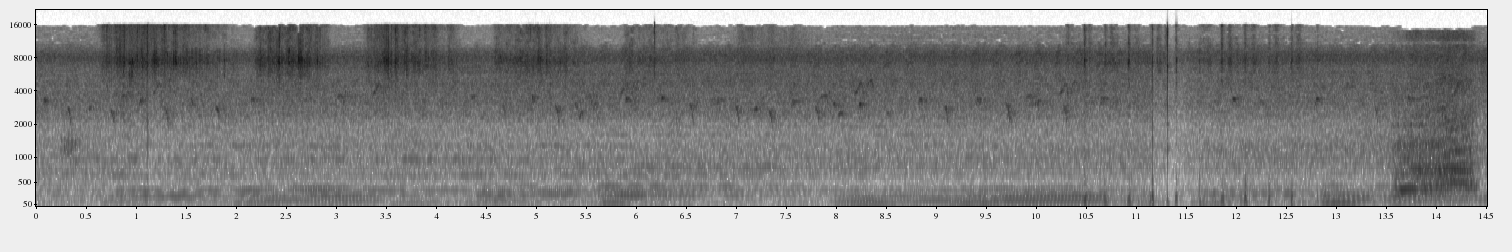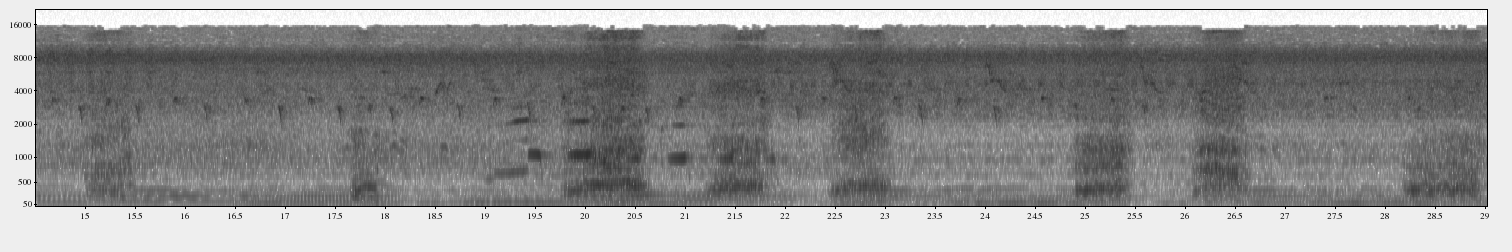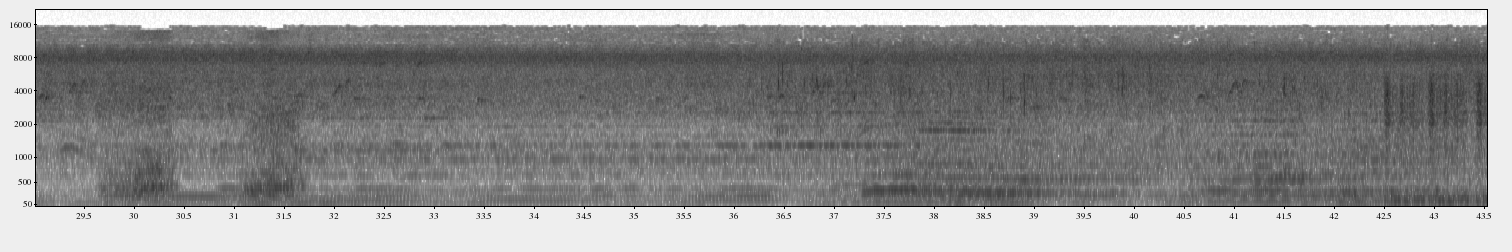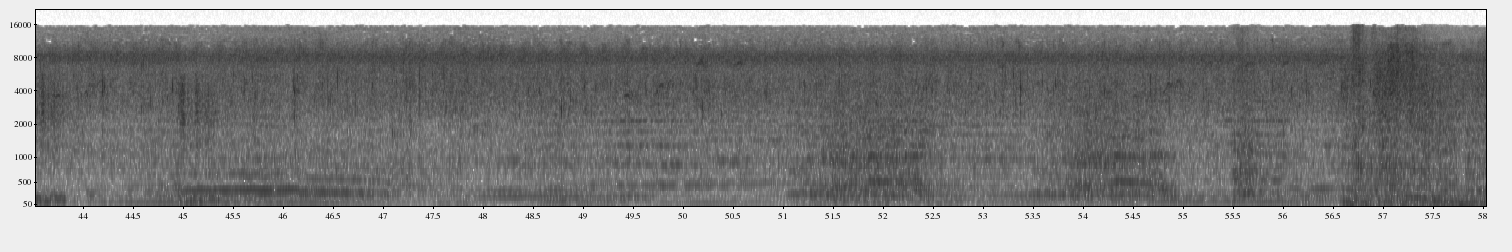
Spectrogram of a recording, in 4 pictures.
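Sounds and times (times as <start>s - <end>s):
background music: 0.0s - 58.0s
birds chirping: 0.0s - 58.0s.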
